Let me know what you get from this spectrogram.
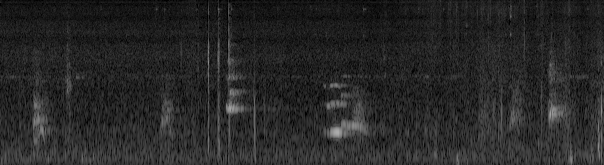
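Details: Chihuahua puppy playing outdoors gives a few quiet, high, tonal whines and short squeaky yelps. They come at irregular gaps over several seconds against a soft, steady outdoor background.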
